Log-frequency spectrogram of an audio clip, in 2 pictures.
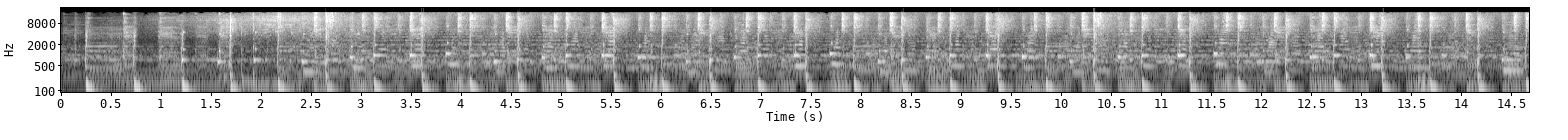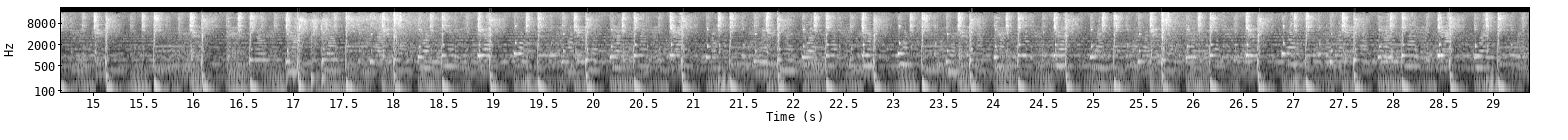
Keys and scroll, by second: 2.8 space, 20.2 s.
